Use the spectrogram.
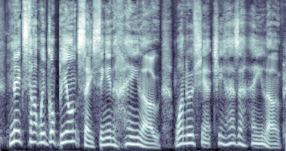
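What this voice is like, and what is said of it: Cheesy wedding DJ radio voice. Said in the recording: “You do a radio voice... It's like DJ Dave at the wedding.”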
